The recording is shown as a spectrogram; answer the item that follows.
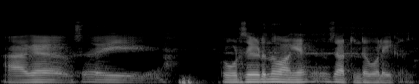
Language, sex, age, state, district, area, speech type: Malayalam, male, 30-45, Kerala, Malappuram, rural, spontaneous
